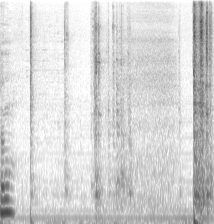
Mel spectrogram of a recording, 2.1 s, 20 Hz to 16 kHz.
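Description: Seeburg jukebox mechanism clicking as the J1 selection is made and the machine starts its cycle: a few light clicks, then one sharp, loud clack near the end, over a steady low hum.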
